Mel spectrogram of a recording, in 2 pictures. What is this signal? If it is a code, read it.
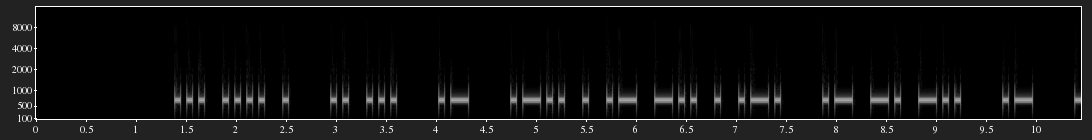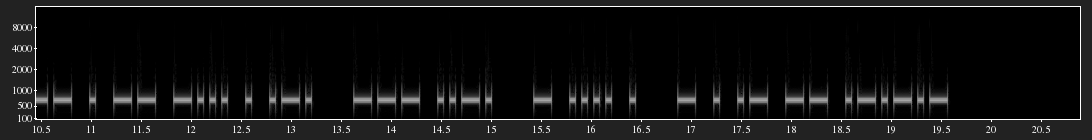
Morse code, heard as a keyed tone, about 20 wpm, 700 Hz. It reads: SHE IS A LEADER AND A MEMBER OF THE TEAM.
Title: Sentences with 5-Word Phrases - Spoken Beginning - 20wpm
